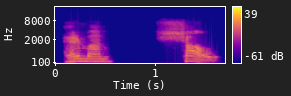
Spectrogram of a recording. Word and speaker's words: Herman Chow: connect and uh we have honored guest uh Herman Xiao is it correct the pronunciation of your name yes correct well done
